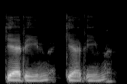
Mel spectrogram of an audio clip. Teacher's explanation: we still have that sort of that flap d it's a little bit harder on the flap d because it's a little more enunciated but it's still flappy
